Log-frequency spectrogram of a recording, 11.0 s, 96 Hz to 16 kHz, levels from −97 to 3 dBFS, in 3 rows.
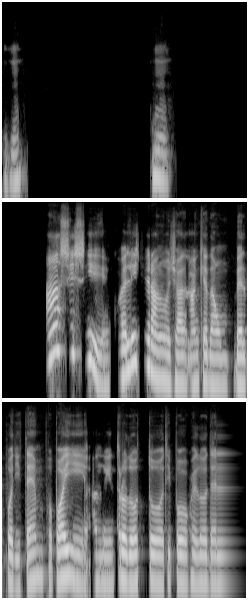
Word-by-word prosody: Mh-mh. 155 +2 -11 1.9
Mh. 160 -2 -6 1.8
Ah 320 +2 +5
sì, 310 -1 +1
sì, 225 - +1
quelli 200 +9 +2
c'erano 175 -9 +2
già 145 0 0
anche 145 +1 -1
da 140 - +1
un 135 0 -3
bel 140 -1 +1
po' 150 +1 0
di 135 -1 -7
tempo, 160 +5 -2
poi 160 -2 +3
hanno 145 0 -6
introdotto, 150 0 +1
tipo 145 -1 -1
quello 145 0 -2
del 145 0 -5
150 Hz, 115 wpm, -20 LUFS, 145-165 Hz, 1.9 s, Ah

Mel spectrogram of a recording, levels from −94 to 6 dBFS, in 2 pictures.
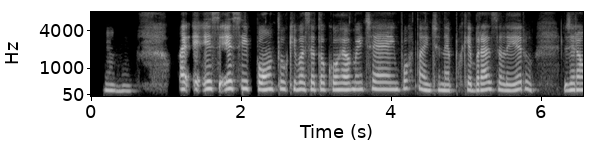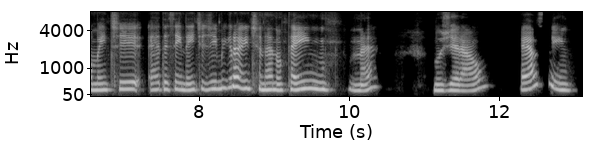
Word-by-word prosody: Uhum. 195 -3 -7 0.6
Ma 255 - +7
e 255 - 0
esse 265 +2 +3
esse 270 +1 +3
ponto 255 0 +2
que 250 - -4
você 245 0 +1
tocou 235 0 -1
realmente 245 +2 +1
é 250 -1 +2
importante, 245 -3 -3
né, 210 -1 +1
porque 220 +2 -5
brasileiro 230 +1 0 0.4
geralmente 230 +3 0
é 235 +2 -3
descendente 240 0 -1
de 260 +2 -1
imigrante, 280 -2 +2
né, 235 +1 +4
não 220 -2 +1
tem 250 +2 +2 0.3
né. 225 +7 -3 0.7
No 210 0 0
geral 210 - -1 0.5
é 235 +2 +4
assim. 305 - -2
240 Hz, 130 wpm, -23 LUFS, 225-260 Hz, 0.7 s, Ma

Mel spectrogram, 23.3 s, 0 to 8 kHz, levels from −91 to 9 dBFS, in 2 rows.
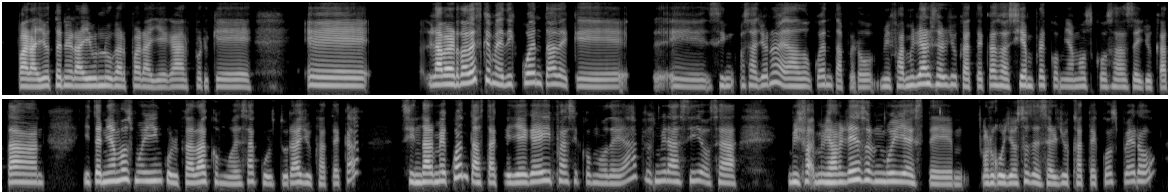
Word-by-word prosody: para 195 -1 +8
yo 210 +2 +1
tener 220 -2 0
ahí 200 0 +4
un 210 +1 +1
lugar 200 -2 -1
para 195 -3 -2
llegar, 180 +1 -2
porque, 185 -1 -5 0.5
eh, 215 -2 +2 0.6
la 235 +1 +7
verdad 250 +3 +8
es 320 - +7
que 350 - +2
me 250 -4 +2
di 245 +1 -3
cuenta 275 -1 +1
de 235 -4 -2
que, 185 - -5 0.2
eh, 185 -3 -8
sin 205 +3 -7
o - - -8
sea, 215 0 -4
yo 225 +2 -3
no 290 - -3
me - - -1
había 205 -1 +1
dado 200 -2 -2
cuenta, 225 -5 -5
pero 180 0 -8
mi 195 0 -5
familia 215 +6 +1
al 255 - +3
ser 235 -1 0
yucateca, 210 -2 -3
o - - -1
sea, 205 -2 0
siempre 220 +1 -1
comíamos 195 -1 -7
cosas 185 -1 -6
de 180 -2 -4
Yucatán 220 +6 +2 0.4
y 225 - -6
teníamos 250 +4 +4
muy 255 0 +1
inculcada 225 -3 +2
como 200 -5 -7
esa 185 +7 -3
cultura 195 0 -2
yucateca, 190 - -5 0.4
sin 225 -3 0
darme 230 +2 +5
cuenta, 360 - +2
hasta 215 0 -1
que 205 0 -3
llegué 215 +3 +4
y 265 - 0
fue 255 - -3
así 245 +1 -8
como 210 -3 -7
de, 195 +2 -4
ah, 275 +9 -5
pues 265 -4 -9
mira, 250 -1 0
sí, 255 +3 -5
o 215 - -6
sea, 200 -2 -1 0.5
mi 230 0 +2
fami 225 -2 +1
mis 220 - +5
familiares 255 +6 +5
son 260 -3 +1
muy 240 0 +2
este 180 -5 -1 0.3
orgullosos 200 +3 +1
de 210 -3 0
ser 185 0 -2
yucatecos, 200 +2 -5
pero, 245 - -3
215 Hz, 205 wpm, -24 LUFS, 195-235 Hz, 0.6 s, para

